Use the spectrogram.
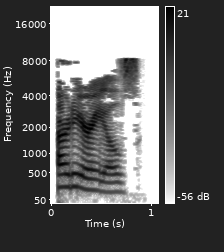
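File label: "arterials", British English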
